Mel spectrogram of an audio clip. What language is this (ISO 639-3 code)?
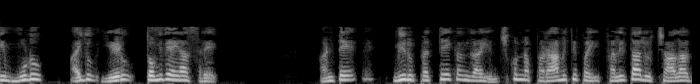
tel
